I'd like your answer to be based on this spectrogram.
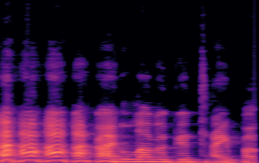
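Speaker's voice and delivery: laughing through the words; chuckling while speaking. Real, not acted. Laughing over a typo.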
